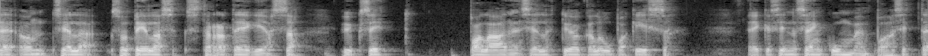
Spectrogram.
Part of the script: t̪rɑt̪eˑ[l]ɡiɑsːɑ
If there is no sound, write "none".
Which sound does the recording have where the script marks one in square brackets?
none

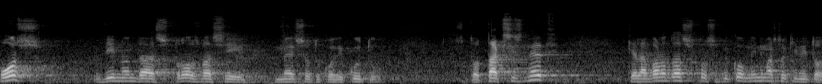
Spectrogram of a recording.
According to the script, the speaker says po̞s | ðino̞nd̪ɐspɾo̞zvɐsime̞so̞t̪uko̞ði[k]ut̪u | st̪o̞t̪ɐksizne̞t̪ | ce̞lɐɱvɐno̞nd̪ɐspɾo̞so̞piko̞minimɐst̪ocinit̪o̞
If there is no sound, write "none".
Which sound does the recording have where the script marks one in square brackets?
k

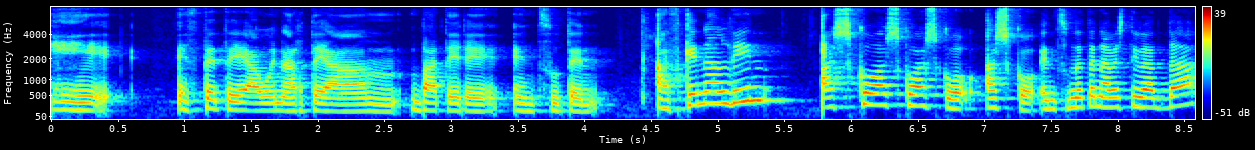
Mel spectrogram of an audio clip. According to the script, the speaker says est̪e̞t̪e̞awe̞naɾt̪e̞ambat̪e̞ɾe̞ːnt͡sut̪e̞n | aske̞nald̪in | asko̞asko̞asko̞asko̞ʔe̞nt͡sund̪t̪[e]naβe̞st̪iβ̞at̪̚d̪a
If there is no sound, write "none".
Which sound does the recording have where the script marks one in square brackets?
e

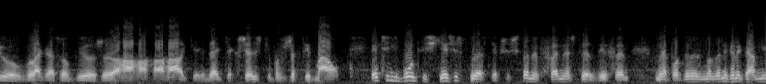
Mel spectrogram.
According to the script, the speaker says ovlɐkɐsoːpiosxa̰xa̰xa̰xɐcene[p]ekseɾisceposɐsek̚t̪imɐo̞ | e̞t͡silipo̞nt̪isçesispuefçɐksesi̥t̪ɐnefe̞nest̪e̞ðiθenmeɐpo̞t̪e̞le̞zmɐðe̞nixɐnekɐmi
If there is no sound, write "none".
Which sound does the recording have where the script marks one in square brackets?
c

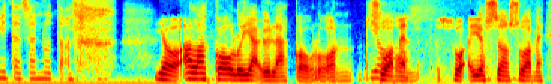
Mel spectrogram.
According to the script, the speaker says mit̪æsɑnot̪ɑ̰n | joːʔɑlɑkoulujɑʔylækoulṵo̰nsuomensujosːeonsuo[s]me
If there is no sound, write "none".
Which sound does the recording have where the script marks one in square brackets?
none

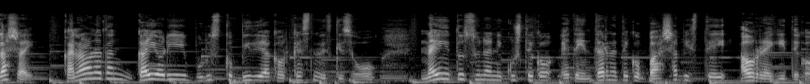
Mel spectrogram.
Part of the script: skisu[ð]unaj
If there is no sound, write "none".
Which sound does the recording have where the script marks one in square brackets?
ɣ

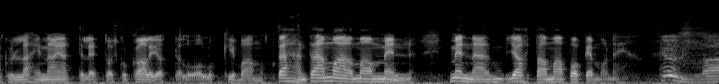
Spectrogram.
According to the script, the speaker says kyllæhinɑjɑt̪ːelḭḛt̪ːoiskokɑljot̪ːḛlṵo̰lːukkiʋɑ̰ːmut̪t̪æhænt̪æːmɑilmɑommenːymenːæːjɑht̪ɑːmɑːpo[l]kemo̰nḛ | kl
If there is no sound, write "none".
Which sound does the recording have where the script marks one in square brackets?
none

